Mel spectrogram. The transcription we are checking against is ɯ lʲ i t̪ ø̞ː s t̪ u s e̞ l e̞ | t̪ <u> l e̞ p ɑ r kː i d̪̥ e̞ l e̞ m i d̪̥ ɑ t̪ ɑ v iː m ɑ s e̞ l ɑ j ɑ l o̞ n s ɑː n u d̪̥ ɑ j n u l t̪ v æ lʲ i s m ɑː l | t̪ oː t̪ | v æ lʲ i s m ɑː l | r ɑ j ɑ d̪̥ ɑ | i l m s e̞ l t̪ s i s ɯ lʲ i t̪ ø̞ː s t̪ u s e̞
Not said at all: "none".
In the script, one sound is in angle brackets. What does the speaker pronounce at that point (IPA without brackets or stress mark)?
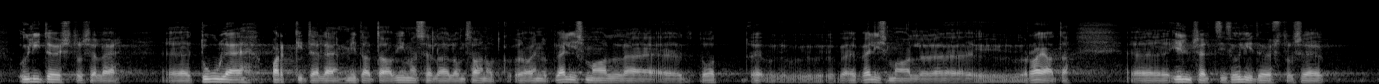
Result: uː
